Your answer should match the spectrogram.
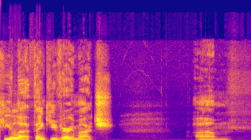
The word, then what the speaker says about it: Gila: It is pronounced Gila.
